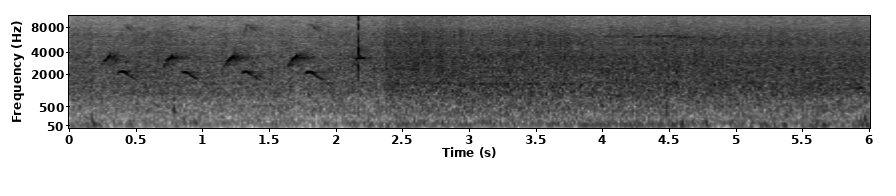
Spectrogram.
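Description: A bird repeating quick short chirps, alternating a higher and a lower note, for about the first two seconds, over a steady outdoor hiss and a low rumble. A single sharp click about two seconds in.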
